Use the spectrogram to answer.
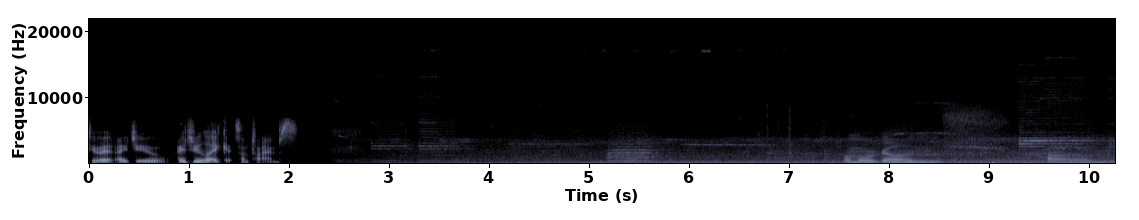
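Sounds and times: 
speech: 0:00.0 - 0:02.2, 0:07.6 - 0:08.8, 0:09.6 - 0:10.2
nighttime city traffic rumble: 0:02.6 - 0:10.2
car horns honking: 0:02.7 - 0:08.4, 0:09.2 - 0:10.2.

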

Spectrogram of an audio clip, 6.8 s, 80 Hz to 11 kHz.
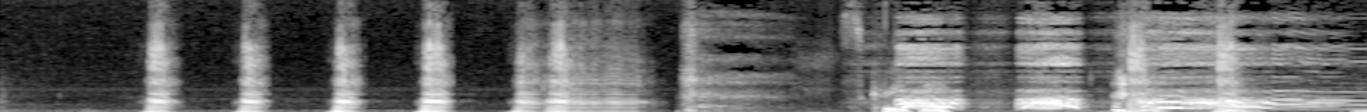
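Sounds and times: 
pig oinking: 0:00.7 - 0:03.3, 0:04.5 - 0:06.5
speech: 0:04.4 - 0:04.9, 0:05.6 - 0:06.8
strange warbling chicken call: 0:04.5 - 0:06.8.

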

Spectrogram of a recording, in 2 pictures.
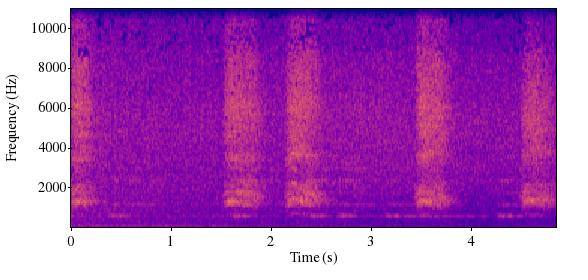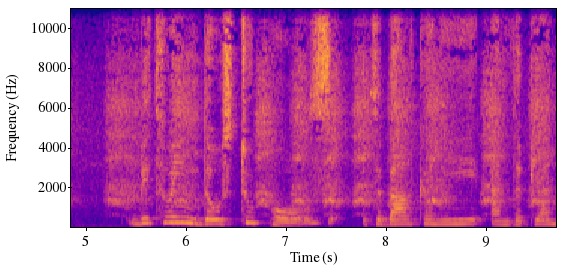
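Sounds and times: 
raven cawing: 0:00.0 - 0:00.3, 0:01.5 - 0:02.8, 0:03.4 - 0:09.6
speech: 0:05.4 - 0:09.6.

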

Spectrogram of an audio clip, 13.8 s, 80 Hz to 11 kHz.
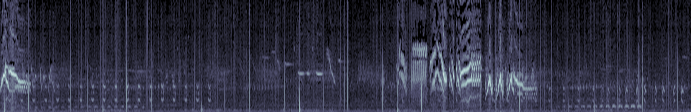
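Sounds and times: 
Gray-cheeked Thrush thin calls: 0:00.0 - 0:04.6, 0:08.0 - 0:13.8.

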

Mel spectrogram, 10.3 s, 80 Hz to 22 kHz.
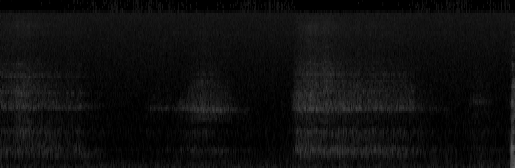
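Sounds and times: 
slow deep breathing during a guided breathing exercise: 0:00.0 - 0:05.2, 0:05.8 - 0:10.0.

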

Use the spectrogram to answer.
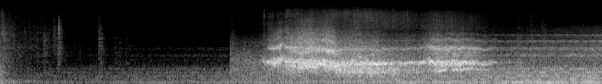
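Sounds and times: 
car tires skidding: 0:02.3 - 0:05.9.

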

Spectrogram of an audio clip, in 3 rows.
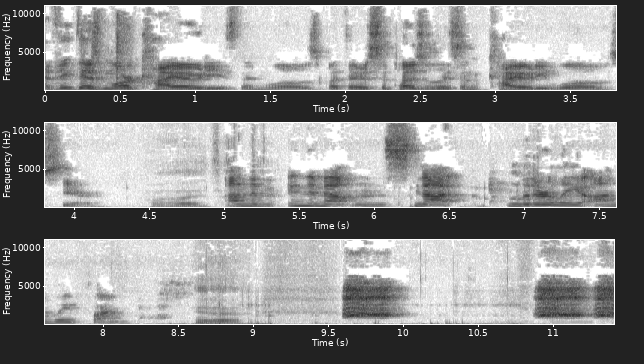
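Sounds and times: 
speech: 0:00.0 - 0:09.2
crows cawing: 0:09.6 - 0:10.0, 0:10.9 - 0:11.4.

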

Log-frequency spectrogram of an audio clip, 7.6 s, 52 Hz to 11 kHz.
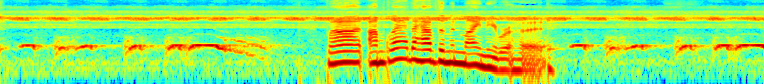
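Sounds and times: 
owls of a northeastern U.S. species giving cackling hoots: 0:00.0 - 0:02.8, 0:05.6 - 0:07.6
steady high insect drone: 0:00.0 - 0:07.6
speech: 0:03.3 - 0:05.6.

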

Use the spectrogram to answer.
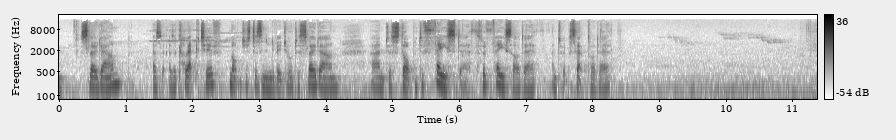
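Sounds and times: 
speech: 0:00.0 - 0:08.5
distant traffic rumble: 0:00.0 - 0:11.3
birds chirping and whistling: 0:00.1 - 0:04.5, 0:08.1 - 0:11.3.

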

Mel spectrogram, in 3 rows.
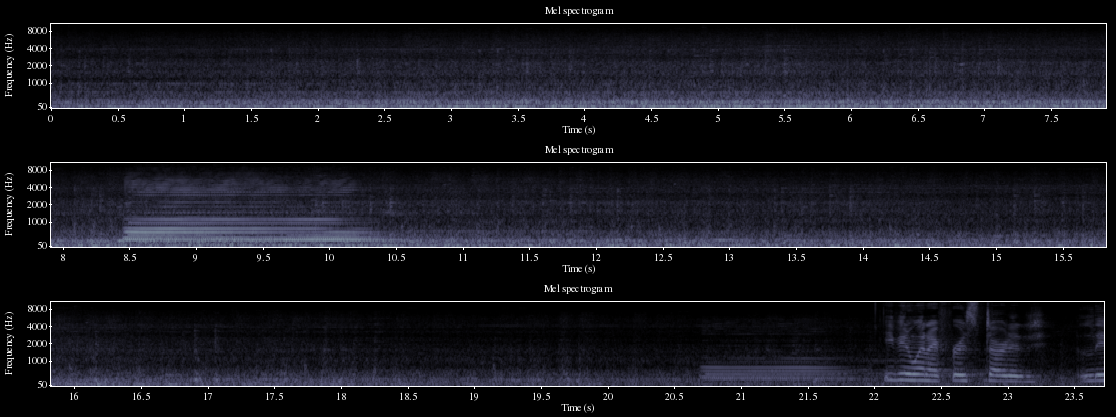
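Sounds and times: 
train rumbling past in the town of Bruno: 0:00.0 - 0:23.7
loud train horn blast: 0:08.4 - 0:10.6, 0:20.7 - 0:22.0
speech: 0:22.2 - 0:23.7.

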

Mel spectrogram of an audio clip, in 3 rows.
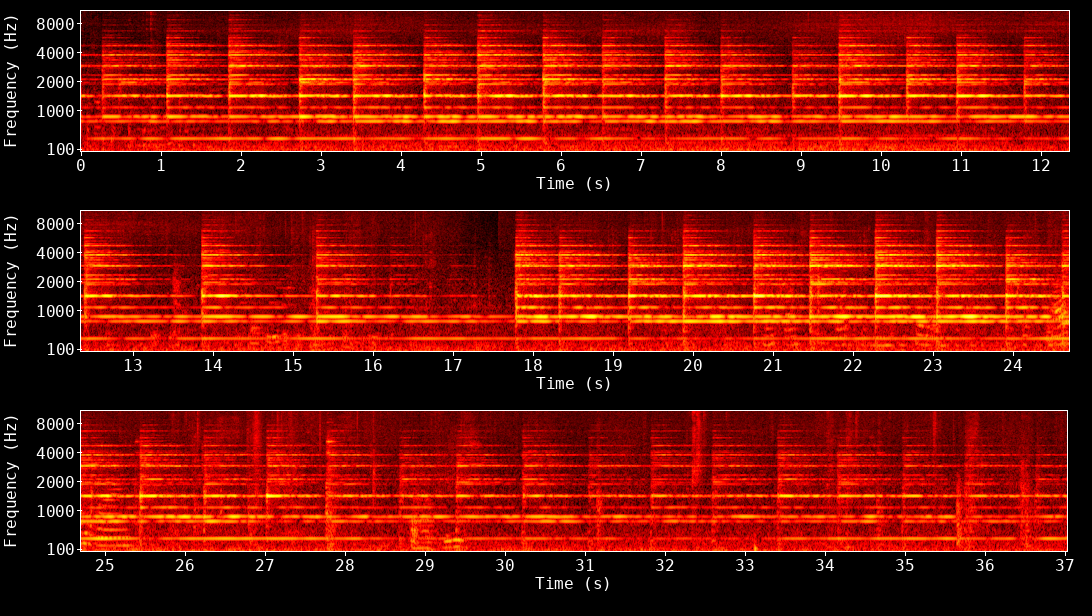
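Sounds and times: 
bells ringing with a long reverberating decay: 0:00.0 - 0:37.0.

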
